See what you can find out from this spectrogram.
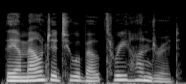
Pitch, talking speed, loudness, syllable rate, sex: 170 Hz, 195 wpm, -18 LUFS, 5.7 syllables/s, female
